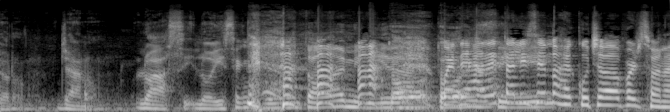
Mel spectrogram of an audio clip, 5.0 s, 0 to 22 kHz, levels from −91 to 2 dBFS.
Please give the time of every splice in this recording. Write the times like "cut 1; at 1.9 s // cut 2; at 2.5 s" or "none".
none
